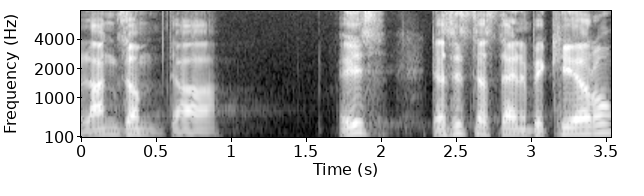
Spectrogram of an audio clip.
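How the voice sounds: This man speaks at a medium pitch with lively intonation and a fairly bright tone.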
